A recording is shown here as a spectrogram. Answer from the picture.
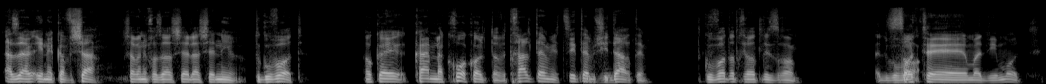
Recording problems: none

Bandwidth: 14.5 kHz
